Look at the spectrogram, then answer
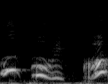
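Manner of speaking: high, loud, bouncy squeaky voice. Showing off impressions, the speaker does a Mickey Mouse impression. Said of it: "That's my Mickey Mouse impression".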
